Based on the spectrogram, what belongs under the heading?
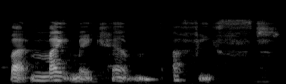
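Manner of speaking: hushed, slow warning; slow spooky whisper. A narrator's reading. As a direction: drop to an ominous whisper. Ominous warning in narration.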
